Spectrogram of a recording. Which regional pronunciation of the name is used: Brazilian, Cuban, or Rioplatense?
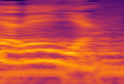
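Cuban. The name is said the Cuban Spanish way. "En Cuba soy Abella"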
